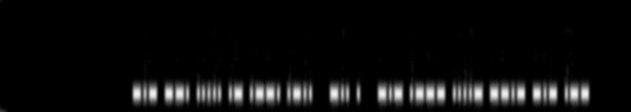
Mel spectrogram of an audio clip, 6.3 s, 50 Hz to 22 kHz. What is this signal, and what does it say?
Morse code, heard as a keyed tone, about 41 wpm, 700 Hz. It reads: KG5APL DE KJ4QKW
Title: USA Callsign DE Callsign 45wpm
